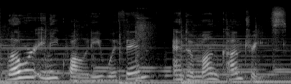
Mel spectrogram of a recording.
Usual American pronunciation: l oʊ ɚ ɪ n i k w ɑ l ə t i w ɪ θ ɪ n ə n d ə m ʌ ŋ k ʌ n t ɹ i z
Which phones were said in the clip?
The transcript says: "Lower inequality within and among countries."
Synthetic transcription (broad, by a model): l oʊ ɚ ɪ n i k w ɑ l ə t i w ɪ θ ɪ n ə n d ə m ʌ ŋ k ʌ n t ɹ i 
